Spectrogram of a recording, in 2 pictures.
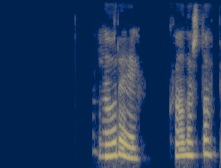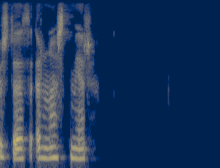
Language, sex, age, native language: Icelandic, female, 50-59, Icelandic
